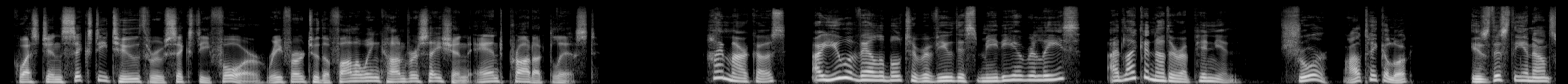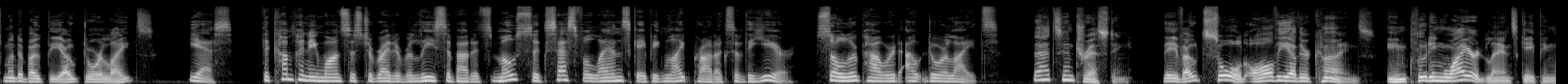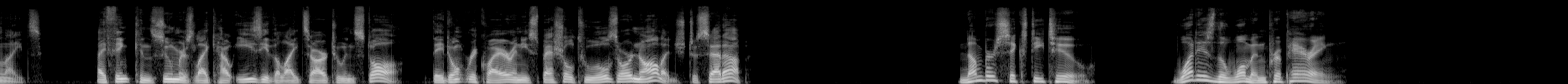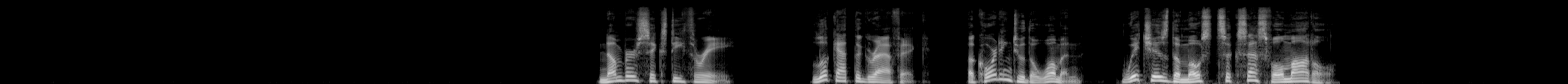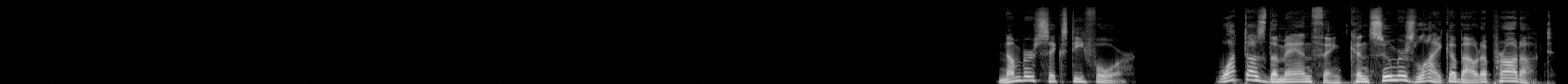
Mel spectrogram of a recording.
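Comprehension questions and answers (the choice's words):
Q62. What is the woman preparing?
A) An owner's manual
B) A media release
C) A financial report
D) A questionnaire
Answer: A media release

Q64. What does the man think consumers like about a product?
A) It has an extended warranty.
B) It is widely available.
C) It is easy to install.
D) It is reasonably priced.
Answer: It is easy to install.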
